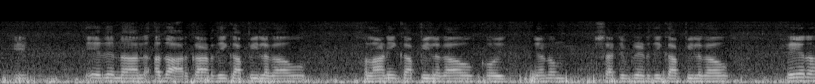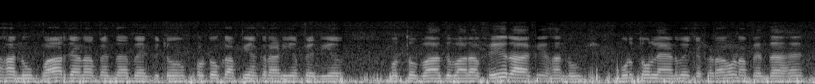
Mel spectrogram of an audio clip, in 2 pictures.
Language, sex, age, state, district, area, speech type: Punjabi, male, 45-60, Punjab, Gurdaspur, urban, spontaneous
